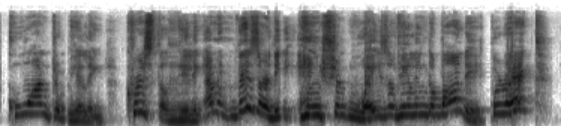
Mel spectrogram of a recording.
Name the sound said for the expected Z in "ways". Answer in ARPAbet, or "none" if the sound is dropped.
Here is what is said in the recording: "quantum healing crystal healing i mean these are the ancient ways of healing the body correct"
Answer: Z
